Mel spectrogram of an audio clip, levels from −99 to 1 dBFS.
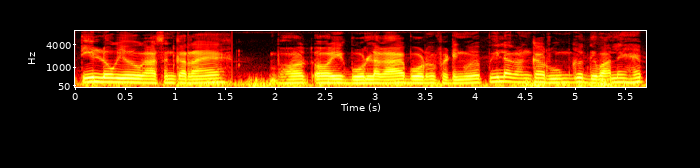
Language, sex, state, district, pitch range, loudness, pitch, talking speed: Hindi, male, Uttar Pradesh, Budaun, 150-175 Hz, -15 LUFS, 155 Hz, 250 wpm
